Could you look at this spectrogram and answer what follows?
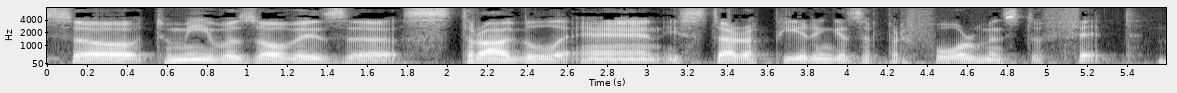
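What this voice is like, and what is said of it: Non-native English accent. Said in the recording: “I do have accent”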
